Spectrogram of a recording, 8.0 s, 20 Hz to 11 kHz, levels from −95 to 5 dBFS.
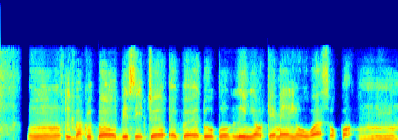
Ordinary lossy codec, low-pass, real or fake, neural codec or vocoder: AAC, 48 kbps; 7.2 kHz; fake; codec, 16 kHz, 1.1 kbps, Voila-Tokenizer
